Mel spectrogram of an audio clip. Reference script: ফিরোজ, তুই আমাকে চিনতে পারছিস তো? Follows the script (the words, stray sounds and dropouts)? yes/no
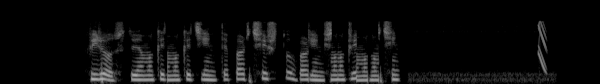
no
